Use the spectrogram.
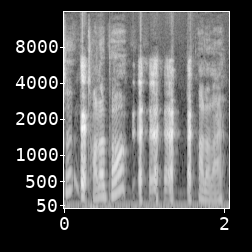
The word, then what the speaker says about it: Tonopah: Is that how you pronounce it? Tonopah?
